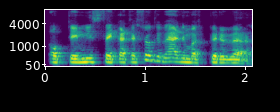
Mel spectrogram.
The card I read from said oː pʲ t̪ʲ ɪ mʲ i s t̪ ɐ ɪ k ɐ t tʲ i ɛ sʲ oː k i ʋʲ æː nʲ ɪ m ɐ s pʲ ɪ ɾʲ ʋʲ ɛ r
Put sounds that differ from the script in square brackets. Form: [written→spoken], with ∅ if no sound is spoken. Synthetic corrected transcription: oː pʲ t̪ʲ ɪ mʲ i s t̪ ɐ ɪ k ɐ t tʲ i ɛ sʲ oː k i ʋʲ æː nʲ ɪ m ɐ s pʲ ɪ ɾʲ ʋʲ ɛ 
